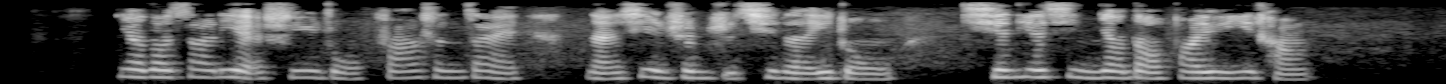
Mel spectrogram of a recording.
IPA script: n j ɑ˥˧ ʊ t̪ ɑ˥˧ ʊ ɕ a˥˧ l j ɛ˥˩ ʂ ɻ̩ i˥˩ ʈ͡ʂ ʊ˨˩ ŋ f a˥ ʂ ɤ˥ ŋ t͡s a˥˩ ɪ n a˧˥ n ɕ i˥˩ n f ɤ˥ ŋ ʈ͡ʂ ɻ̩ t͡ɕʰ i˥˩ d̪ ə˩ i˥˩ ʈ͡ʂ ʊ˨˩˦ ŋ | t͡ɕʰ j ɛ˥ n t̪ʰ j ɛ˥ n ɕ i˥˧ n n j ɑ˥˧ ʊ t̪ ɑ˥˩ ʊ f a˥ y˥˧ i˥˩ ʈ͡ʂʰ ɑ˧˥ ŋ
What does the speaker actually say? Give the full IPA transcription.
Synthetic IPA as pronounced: n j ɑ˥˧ ʊ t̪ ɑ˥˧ ʊ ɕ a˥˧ l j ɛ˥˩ ʂ ɻ̩ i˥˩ ʈ͡ʂ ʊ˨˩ ŋ f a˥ ʂ ɤ˥ ŋ t͡s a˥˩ ɪ n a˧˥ n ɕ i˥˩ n ʂ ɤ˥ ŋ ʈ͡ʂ ɻ̩ t͡ɕʰ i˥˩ d̪ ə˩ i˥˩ ʈ͡ʂ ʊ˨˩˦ ŋ | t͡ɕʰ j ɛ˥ n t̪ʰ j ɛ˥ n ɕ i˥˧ n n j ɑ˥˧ ʊ t̪ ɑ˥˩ ʊ f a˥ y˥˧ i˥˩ ʈ͡ʂʰ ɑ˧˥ ŋ

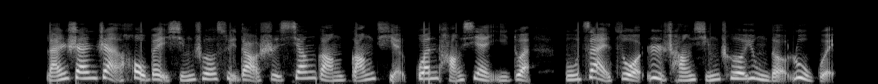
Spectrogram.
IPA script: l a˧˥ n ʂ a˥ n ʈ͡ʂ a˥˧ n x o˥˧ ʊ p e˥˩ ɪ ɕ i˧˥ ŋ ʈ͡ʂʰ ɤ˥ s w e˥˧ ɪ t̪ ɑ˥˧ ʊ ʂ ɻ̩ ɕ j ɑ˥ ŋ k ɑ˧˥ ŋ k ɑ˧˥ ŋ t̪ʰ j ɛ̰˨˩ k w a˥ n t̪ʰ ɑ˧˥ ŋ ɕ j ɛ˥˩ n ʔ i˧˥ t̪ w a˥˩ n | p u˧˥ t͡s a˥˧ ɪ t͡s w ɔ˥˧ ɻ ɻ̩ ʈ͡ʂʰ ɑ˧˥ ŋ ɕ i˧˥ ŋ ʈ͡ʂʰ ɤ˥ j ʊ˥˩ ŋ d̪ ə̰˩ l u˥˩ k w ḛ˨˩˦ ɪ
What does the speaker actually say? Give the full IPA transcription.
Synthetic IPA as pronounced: l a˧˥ n ʂ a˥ n ʈ͡ʂ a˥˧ n x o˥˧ ʊ p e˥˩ ɪ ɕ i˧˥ ŋ ʈ͡ʂʰ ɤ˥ s w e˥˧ ɪ t̪ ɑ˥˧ ʊ ʂ ɻ̩ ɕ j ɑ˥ ŋ k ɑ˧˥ ŋ k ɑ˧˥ ŋ t̪ʰ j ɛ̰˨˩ k w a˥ n t̪ʰ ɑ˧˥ ŋ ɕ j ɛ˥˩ n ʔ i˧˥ t̪ w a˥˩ n | p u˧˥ t͡s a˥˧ ɪ t͡s w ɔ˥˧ ɻ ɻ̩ ʈ͡ʂʰ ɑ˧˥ ŋ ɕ i˧˥ ŋ ʈ͡ʂʰ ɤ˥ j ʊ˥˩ ŋ d̪ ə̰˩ l u˥˩ k w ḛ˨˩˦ ɪ

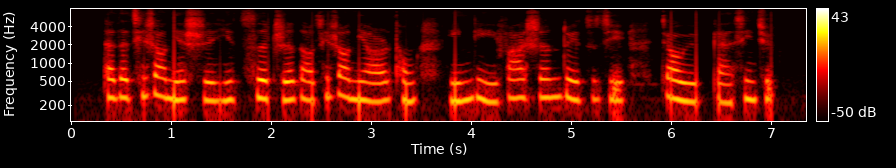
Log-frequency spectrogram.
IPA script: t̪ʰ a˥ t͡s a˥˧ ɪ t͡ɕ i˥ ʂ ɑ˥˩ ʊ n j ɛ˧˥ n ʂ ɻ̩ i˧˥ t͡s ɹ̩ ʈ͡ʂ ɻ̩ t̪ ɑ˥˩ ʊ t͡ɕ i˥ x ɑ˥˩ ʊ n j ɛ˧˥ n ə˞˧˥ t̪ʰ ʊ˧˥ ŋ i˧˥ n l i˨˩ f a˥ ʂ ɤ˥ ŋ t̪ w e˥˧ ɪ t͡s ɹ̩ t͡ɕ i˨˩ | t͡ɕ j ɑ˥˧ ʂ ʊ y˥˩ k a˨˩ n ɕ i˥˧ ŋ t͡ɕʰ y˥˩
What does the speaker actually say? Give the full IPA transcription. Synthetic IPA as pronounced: t̪ʰ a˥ t͡s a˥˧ ɪ t͡ɕʰ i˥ ʂ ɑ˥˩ ʊ n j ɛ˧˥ n ʂ ɻ̩ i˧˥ t͡sʰ ɹ̩ ʈ͡ʂ ɻ̩ t̪ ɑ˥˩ ʊ t͡ɕʰ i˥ ʂ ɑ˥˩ ʊ n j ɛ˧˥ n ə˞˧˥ t̪ʰ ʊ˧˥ ŋ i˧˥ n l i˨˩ f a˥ ʂ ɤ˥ ŋ t̪ w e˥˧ ɪ t͡s ɹ̩ t͡ɕ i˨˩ | t͡ɕ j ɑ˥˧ ʊ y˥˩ k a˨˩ n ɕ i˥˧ ŋ t͡ɕʰ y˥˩

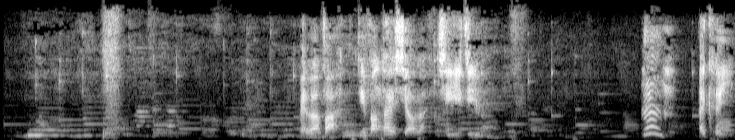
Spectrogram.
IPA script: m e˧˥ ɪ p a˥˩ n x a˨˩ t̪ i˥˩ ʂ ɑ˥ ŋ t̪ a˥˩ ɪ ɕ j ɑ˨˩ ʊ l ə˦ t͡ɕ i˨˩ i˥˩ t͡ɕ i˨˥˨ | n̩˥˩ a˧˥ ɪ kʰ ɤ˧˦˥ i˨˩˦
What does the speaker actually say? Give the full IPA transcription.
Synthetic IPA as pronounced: m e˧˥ ɪ p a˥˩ n f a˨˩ t̪ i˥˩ f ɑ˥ ŋ t̪ʰ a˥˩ ɪ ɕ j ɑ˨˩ ʊ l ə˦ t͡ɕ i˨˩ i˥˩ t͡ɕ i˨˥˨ | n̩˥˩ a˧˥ ɪ kʰ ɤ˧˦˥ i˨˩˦

